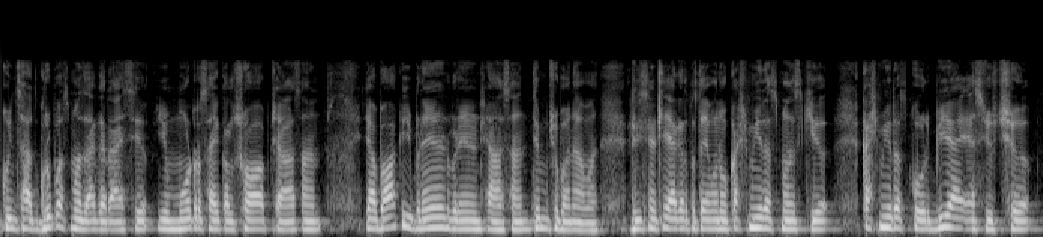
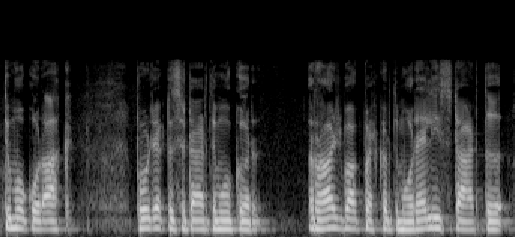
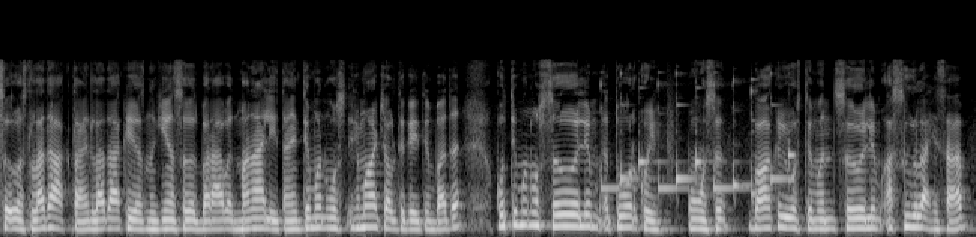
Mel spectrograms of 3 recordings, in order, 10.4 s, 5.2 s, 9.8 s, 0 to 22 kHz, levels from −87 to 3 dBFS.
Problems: none marked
